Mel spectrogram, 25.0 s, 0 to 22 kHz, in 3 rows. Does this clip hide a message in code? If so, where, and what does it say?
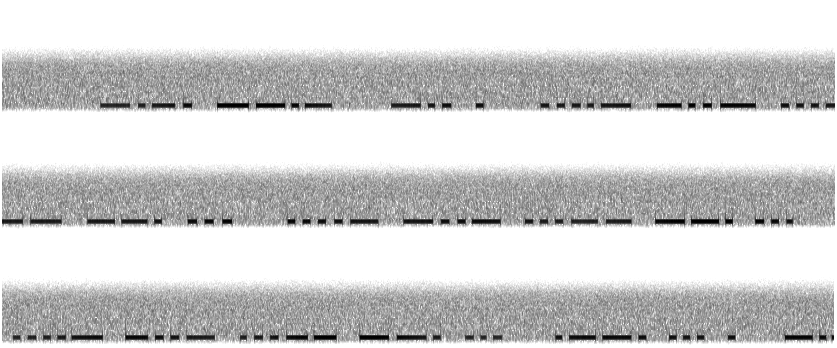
Yes: Morse code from 0.9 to 25.0 s, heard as a keyed tone, hand-sent with a straight key, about 16 wpm, 320 Hz, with radio static. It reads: CQ DE 4X3GS 4X3GS 4X3GS PSE …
